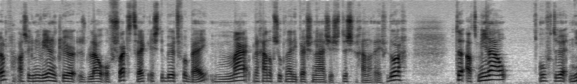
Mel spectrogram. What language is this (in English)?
Dutch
